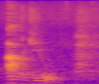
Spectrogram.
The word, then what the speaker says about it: Argue: Et oui, effectivement, c'est bien Argue. Et pourquoi cette prononciation à l'anglaise? Parti pris de le prononcer à l'anglaise.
